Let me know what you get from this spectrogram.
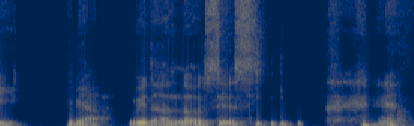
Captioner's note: laughs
